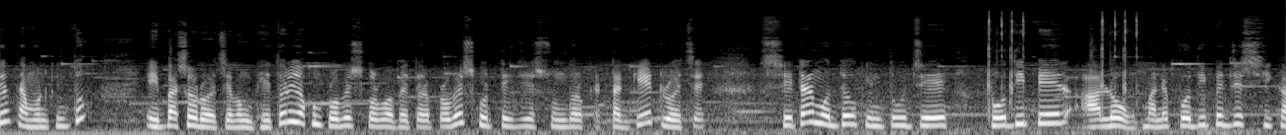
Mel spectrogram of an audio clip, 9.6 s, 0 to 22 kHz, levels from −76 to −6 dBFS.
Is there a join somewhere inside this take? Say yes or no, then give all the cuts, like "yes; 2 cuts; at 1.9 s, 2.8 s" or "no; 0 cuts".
no; 0 cuts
